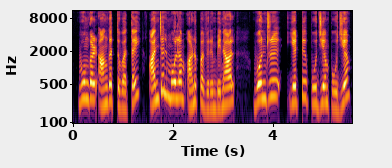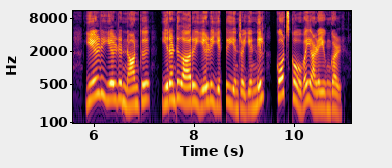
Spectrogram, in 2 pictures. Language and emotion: Tamil, neutral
